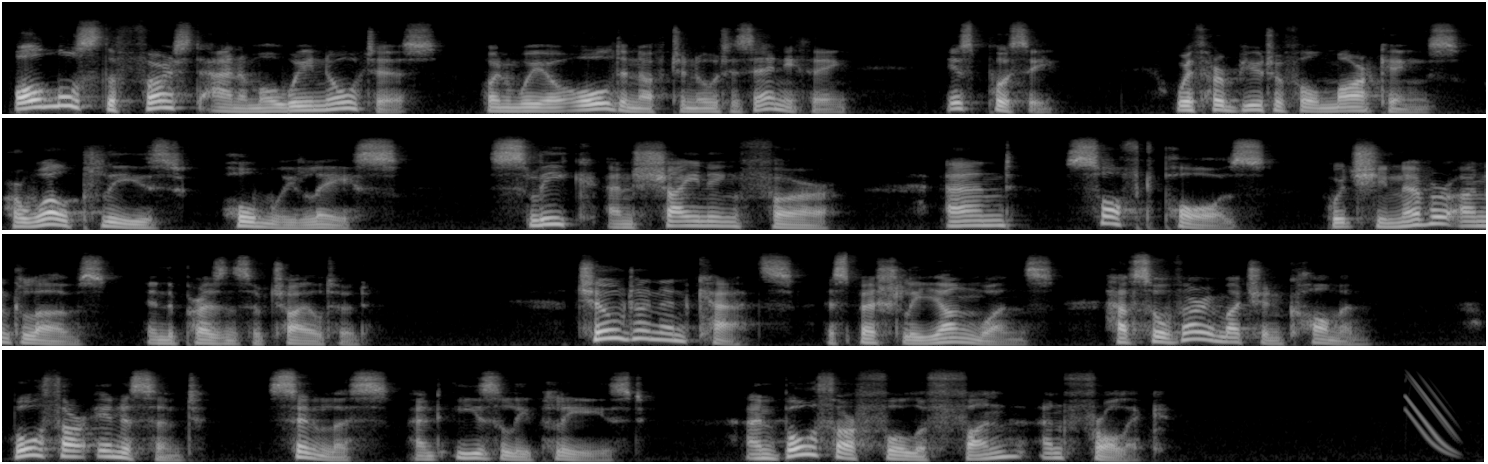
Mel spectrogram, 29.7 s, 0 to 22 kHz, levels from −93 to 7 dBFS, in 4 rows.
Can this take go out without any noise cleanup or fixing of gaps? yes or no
no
